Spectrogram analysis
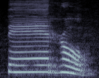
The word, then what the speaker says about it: perro: Perro. Dog. Perro. Perro. Remember when I say when you have in Spanish, you have two double R's, you kind of exaggerate the R sound a little bit.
